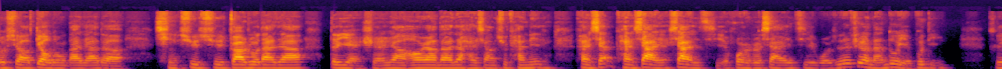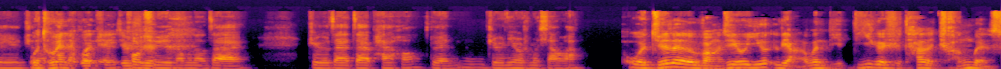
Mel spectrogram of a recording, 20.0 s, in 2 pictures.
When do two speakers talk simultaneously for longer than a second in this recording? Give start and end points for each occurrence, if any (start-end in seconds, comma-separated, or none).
10.3-11.6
